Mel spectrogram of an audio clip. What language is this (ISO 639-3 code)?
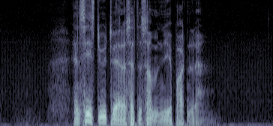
nor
